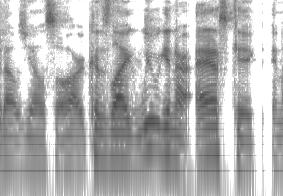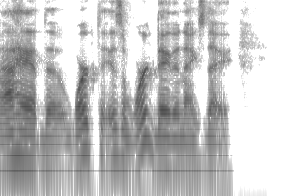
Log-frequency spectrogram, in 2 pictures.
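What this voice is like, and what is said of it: Hoarse, not fully recovered voice. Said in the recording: “I was in that bitch going hoarse. I don't know if my voice is still. I think my voice is still not fully recovered.”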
